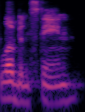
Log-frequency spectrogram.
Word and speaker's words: Lobenstine: Did I pronounce your last name right? Lobenstein, but that's all Lobenstein, right.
